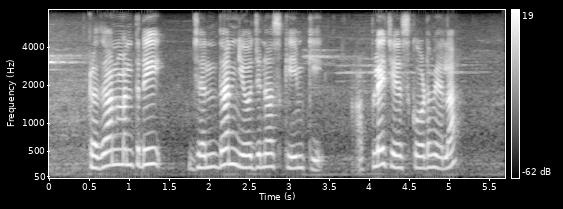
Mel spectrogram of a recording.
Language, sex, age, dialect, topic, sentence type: Telugu, female, 46-50, Utterandhra, banking, question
